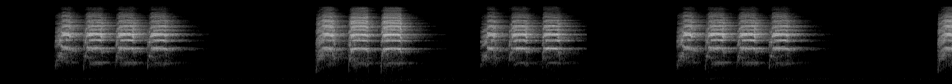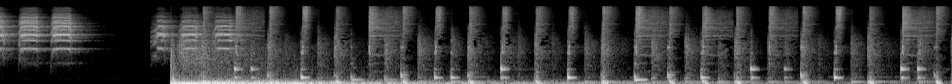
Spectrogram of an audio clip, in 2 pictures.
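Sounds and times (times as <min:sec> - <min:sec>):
harsh bird squawks: 0:00.6 - 0:02.0, 0:03.2 - 0:05.8, 0:06.8 - 0:08.3, 0:09.4 - 0:11.2.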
